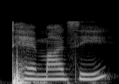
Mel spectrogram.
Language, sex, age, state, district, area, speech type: Assamese, female, 18-30, Assam, Sonitpur, rural, spontaneous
